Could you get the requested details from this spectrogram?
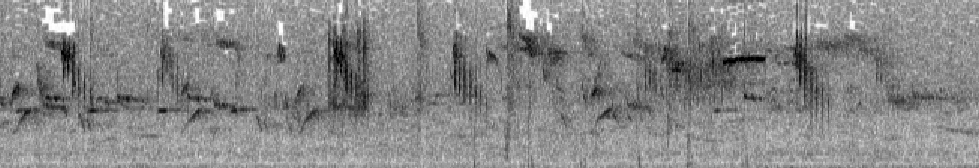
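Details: High, thin Long-tailed tit calls, short slurred and buzzy notes scattered over six seconds, with soft tapping clicks in the middle and a low background rumble.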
